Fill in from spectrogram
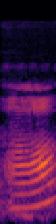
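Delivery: "आ" held for double length; a long, sustained "आ"; long vowel. Shown as a demonstration. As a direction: stretch "आ" out evenly. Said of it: "दो गुना मतलब double time".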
